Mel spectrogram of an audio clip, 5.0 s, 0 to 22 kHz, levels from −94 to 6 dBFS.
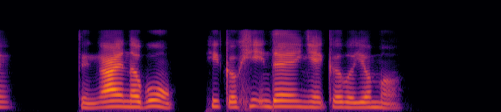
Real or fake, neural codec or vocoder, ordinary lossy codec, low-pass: fake; codec, 16 kHz, about 1 kbps, DyCAST, with the encoder's durations; AAC, 64 kbps; 7.2 kHz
